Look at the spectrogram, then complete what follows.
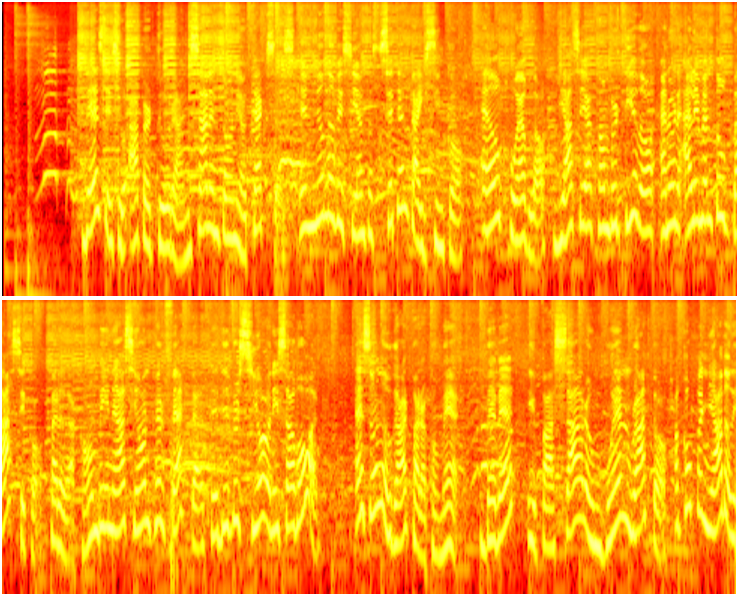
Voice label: spanish demo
